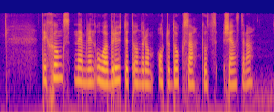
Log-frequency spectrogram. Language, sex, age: Swedish, female, 39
